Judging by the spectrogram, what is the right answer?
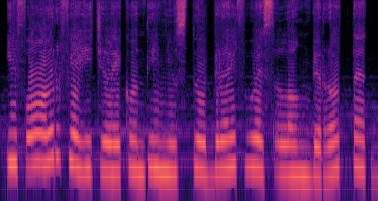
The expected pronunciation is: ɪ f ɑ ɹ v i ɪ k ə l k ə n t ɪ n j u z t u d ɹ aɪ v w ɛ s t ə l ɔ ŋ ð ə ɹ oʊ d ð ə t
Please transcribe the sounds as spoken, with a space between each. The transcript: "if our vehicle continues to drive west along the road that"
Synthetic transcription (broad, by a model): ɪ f ɑ ɹ f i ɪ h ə l k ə n t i n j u s t u d ɹ aɪ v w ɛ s ə l ɔ ŋ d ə ɹ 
